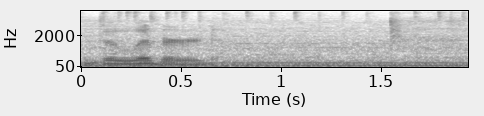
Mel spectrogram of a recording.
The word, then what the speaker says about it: Delibird: So Nate made a point to remind me that we all say Delibird, and he's certain that it's pronounced Delibird because he's a delivery Pokemon.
